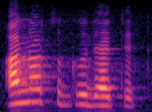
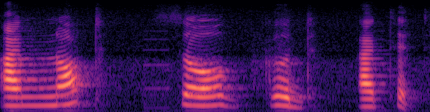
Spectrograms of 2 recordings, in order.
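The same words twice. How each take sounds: First: The final consonants are weak or dropped. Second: The final consonants are pronounced clearly and strongly. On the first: The speaker calls it wrong. "அப்படின்னு சொல்லக்கூடாது" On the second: The speaker calls it right. "You have to stress on the consonants"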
